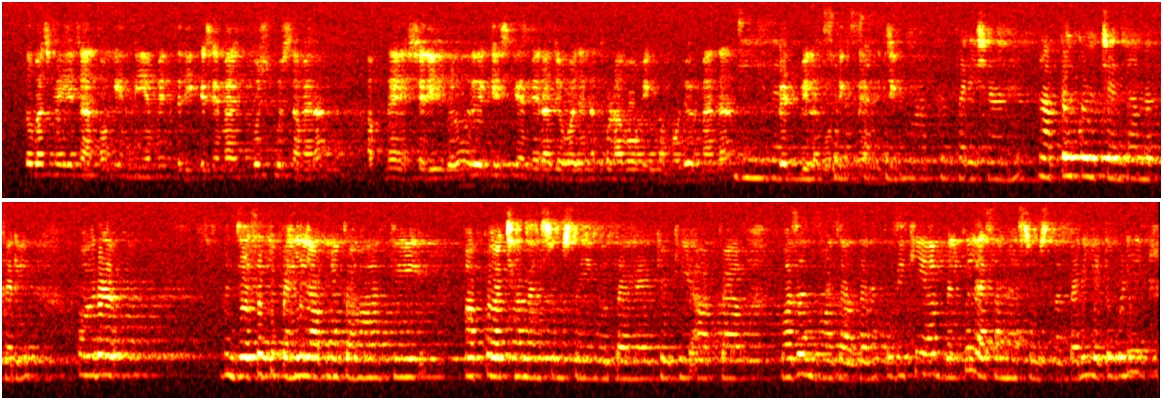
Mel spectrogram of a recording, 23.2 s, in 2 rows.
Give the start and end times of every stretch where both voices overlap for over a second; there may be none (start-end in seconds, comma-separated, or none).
7.8-9.0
